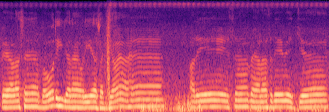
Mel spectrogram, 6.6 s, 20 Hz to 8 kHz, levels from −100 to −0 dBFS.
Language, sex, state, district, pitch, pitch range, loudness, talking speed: Punjabi, male, Punjab, Kapurthala, 160 Hz, 150-170 Hz, -12 LUFS, 125 wpm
